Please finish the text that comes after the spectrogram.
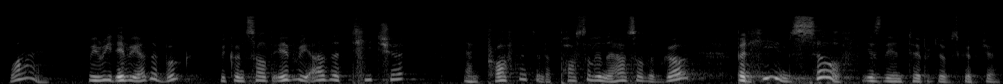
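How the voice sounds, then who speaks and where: A man's high-pitched, dark-toned voice rings out in a passionate church sermon. He is emphatic, stressing key words on purpose and throwing in rhetorical questions.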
